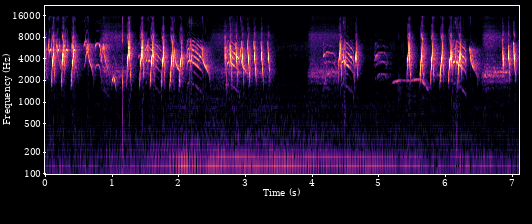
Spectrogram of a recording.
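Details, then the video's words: Ciblek, the Bar-winged Prinia, singing hard to draw other ciblek into song: rapid buzzy trills of evenly spaced clicky notes, a quiet gap around four seconds, then a thin rising whistle and renewed trilling. "SUARA CIBLEK GACOR INI AMPUH MEMANCING CIBLEK LAIN LANGSUNG BUNYI DAN GACOR"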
